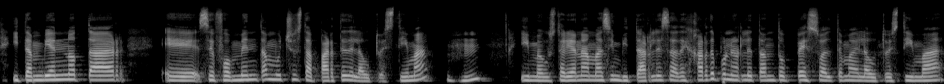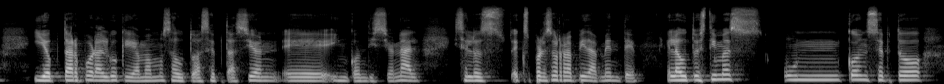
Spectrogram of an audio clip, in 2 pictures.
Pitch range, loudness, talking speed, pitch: 175-205 Hz, -24 LUFS, 155 wpm, 190 Hz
